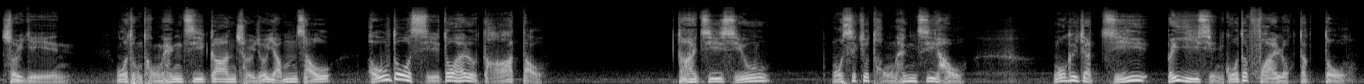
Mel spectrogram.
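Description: A man voicing a brooding, menacing young leader of swordsmen in a storybook, slow, weary and threatening. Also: mid-range voice, very animated, breathy edge, heavily acted.

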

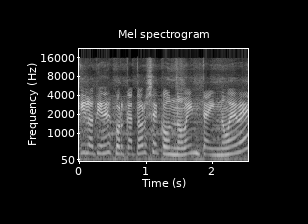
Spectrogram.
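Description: A woman's voice: sits high, fairly even intonation, measured pace. Chatty woman touring store aisles. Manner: chatty, lists prices and sizes, self-corrects. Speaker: shopping vlogger. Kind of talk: casual store walkthrough narration. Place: inside a large discount supermarket. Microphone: handheld phone camera. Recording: music playing under the voice. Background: background music.

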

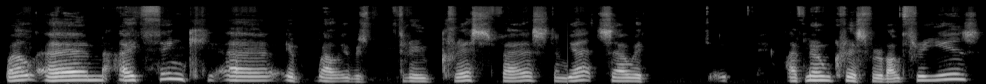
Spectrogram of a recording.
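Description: A man's voice: high voice, takes it slowly, a little mellow. A man speaking as a podcast guest, modest, polite and hesitant, over an online call. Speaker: guest, amateur actor. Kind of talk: interview chat.

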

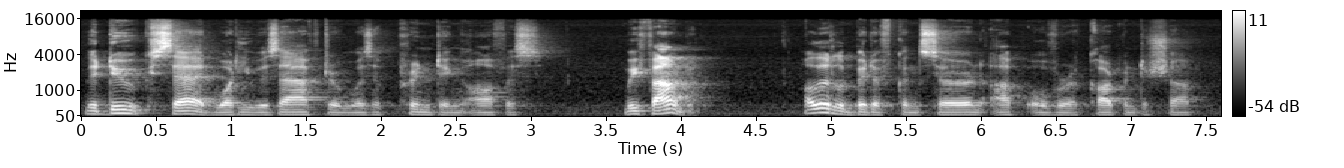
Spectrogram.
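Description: A man's voice: low voice, normal speed, darkish tone. A man in his thirties reading a novel aloud as narrator, recorded at home in an echoey living room. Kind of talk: audiobook-style story reading.

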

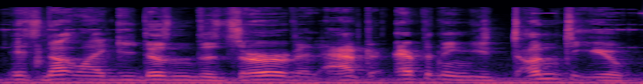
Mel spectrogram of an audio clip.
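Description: A man plays a vengeful young skeleton with a highish, forceful voice. He is accusing and animated in a dramatic cartoon dub, with faint noise behind. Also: quick pace, lightly acted. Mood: bitter anger. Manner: accusing, intense. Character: bitter, vengeful young male skeleton brother. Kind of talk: dramatic comic dub voice acting.

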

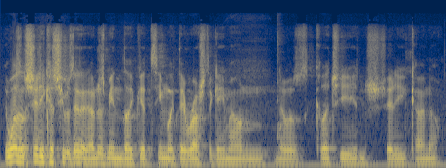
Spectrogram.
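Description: Flat-toned young man chatting casually. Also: lowish voice, brisk. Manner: casual, swears freely. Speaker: co-host of a pop culture news show. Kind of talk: casual chat, explaining film trailers and comics.

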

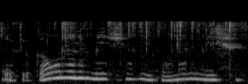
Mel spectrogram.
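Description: A young woman murmuring to herself slowly in an in-character roleplay vlog, recorded on a webcam in a small room. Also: on the high side. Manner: slow, murmuring self-talk with frequent laughs. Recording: dull lo-fi webcam audio with loud noise.

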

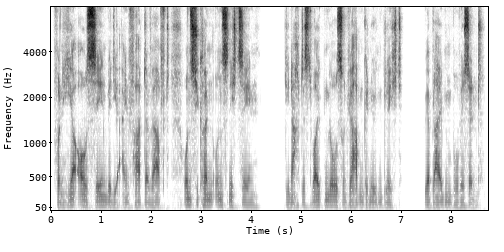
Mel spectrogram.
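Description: A shrewd, methodical storybook detective acted out by a man reader speaks in an extremely low voice. It crackles with gravel as he lays out his reasoning deliberately, fully sure of himself. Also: heavily acted. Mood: watchful. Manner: deliberate, explanatory.

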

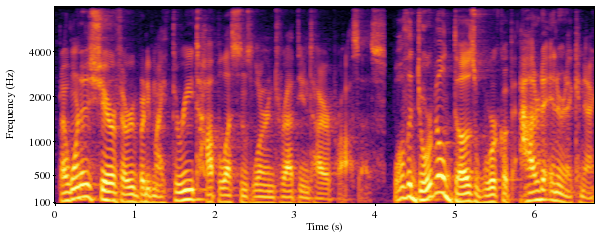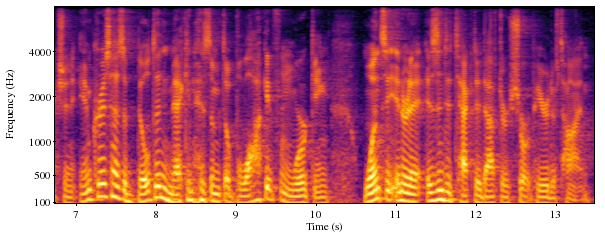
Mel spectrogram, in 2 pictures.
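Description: A man's voice: fairly low pitch, very animated, brisk, a little mellow. A man presents an explanatory tech video to camera. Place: quiet living room, indoors. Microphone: lapel microphone.

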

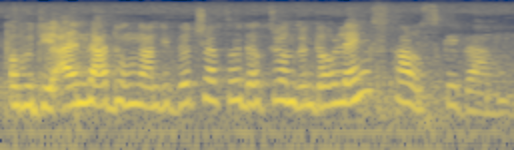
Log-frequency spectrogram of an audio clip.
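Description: An actress playing a brisk, composed secretary to a company director in an old television drama. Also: female voice, high-pitched, a little hiss or hum, close to an everyday voice. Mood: brisk, efficient. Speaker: actor in a television series. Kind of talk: 1960s German television drama acting.

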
